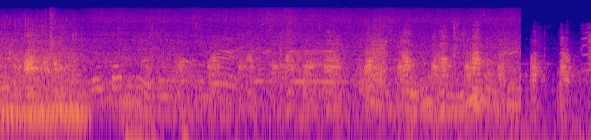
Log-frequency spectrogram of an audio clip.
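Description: Ducks quack repeatedly in a rural rice-fish-duck paddy system, a chorus of nasal calls at moderate distance under a continuous narrating voice.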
